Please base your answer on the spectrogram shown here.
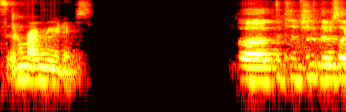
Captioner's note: muted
